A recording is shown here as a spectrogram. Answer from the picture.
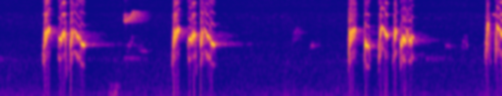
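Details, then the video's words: Red-whiskered bulbul song in clear, loud phrases of three to five quick whistled notes, cheerful and bubbly, repeated with short pauses; a faint thin high call in between. "chim chào mào hót - tiếng chim chào mào hót"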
